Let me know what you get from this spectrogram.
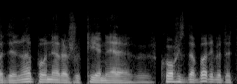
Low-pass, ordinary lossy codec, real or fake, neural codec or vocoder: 10.8 kHz; Opus, 16 kbps; fake; codec, 16 kHz in and 24 kHz out, 0.6 kbps, FocalCodec, streaming, 4096 codes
